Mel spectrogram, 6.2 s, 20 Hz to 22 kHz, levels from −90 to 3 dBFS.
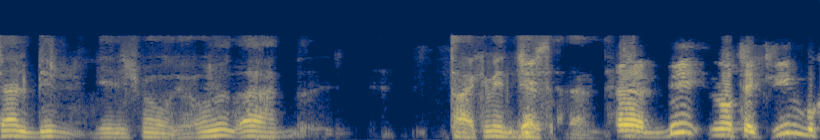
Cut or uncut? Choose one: uncut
